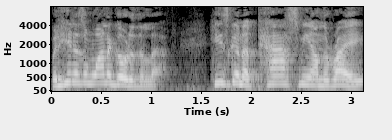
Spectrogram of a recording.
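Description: A man speaks at an extremely high pitch with very wide swings, at a fairly quick pace. His tone is animated, and the background is quiet. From US, Puerto Rican family. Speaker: pastor. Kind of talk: sermon.

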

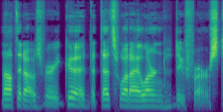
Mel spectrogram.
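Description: The speaker talks at a fairly quick pace in a Texan accent. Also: very clean recording, silent background. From Texas Gulf Coast. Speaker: horse trainer. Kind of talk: interview. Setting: studio.

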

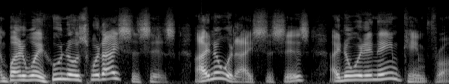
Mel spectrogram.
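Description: Talking at a fairly quick pace, a man uses a high pitch with big swings and vocal fry.

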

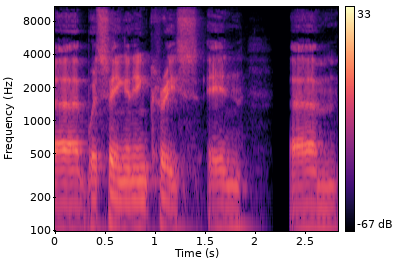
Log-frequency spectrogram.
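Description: A man's very deep, low voice with a bright, sharp tone and a northern English accent, monotone and flat in intonation, at a moderate pace. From Cumbria, northern England. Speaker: community group founder. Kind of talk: interview. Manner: hesitant, many fillers.

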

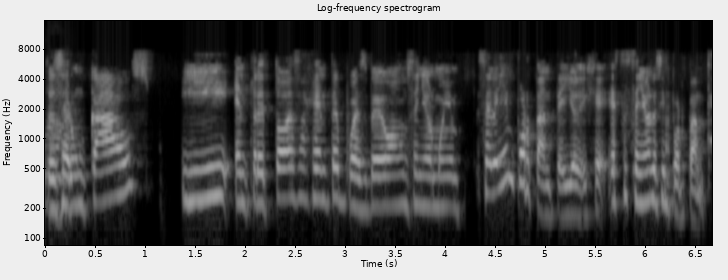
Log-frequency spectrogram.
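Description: Fairly high in pitch, a woman with an ordinary speaking voice talks at a moderate pace with lively intonation. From Mexico, Torreón. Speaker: entrepreneur. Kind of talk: interview.

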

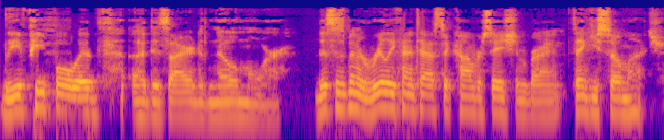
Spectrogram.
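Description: With an American accent and a plain, everyday voice, a man speaks at a moderate pace in a medium pitch with ordinary pitch variation. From US, small town. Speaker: podcast host. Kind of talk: casual interview chat.

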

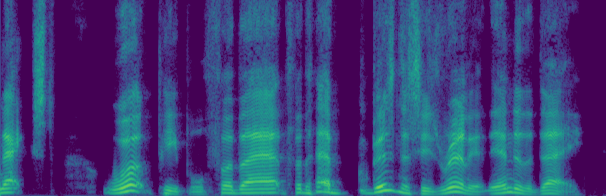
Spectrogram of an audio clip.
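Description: The background is quiet as a man speaks with an English accent. The sound is dry and close with no echo. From England. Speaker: business news host. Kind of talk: interview. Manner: halting.

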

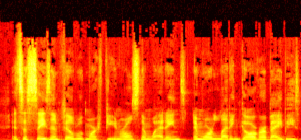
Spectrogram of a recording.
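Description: A woman talks at a fairly quick pace with vocal fry in a very clean recording with a silent background. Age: 40s. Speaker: podcast host and author. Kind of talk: speech at a birthday party. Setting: party with audience.

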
